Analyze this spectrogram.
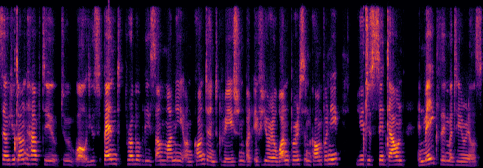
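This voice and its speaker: A woman speaks in a Russian accent at a moderate pace. Her pitch is medium. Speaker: online language teacher. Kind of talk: interview. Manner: laughs often.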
